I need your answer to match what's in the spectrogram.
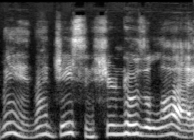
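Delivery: hushed whisper. Suggesting what a player could whisper to the game, whispering. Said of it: "You can kind of whisper".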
